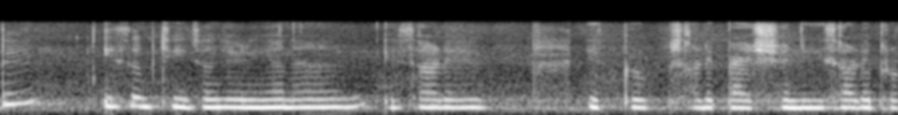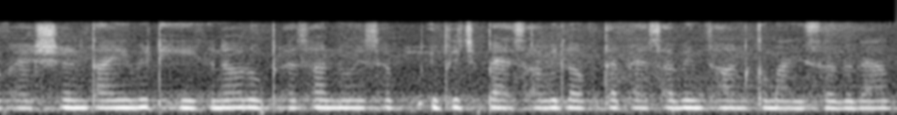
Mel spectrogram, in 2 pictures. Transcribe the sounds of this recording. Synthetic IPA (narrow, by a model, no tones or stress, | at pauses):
t̪eː | eːsəbt͡ʃiːzãːd͡ʒeːɽijãːnaːeːsaːɽeː | ɪksaːɽeːpɛːʃəniːsaːɽeːpɾoːpʰɛːʃənt̪ãːĩːʋiːʈʰiːknaːɔːɾʊpɾaːsaːnũːeːsəbɪd̪et͡ʃpɛːsaːʋiːləɡd̪ɛːpɛːsaːbiːɪnsaːnkəmaːiːsəkd̪ɛː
